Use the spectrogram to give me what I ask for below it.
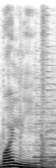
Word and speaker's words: Bali: Кстати, не удивляйтесь, что я называю остров Бали. Таксист нам сказал, что местные называют его именно с ударением на последний слог, так что из уважения к балийцам буду произносить именно так.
